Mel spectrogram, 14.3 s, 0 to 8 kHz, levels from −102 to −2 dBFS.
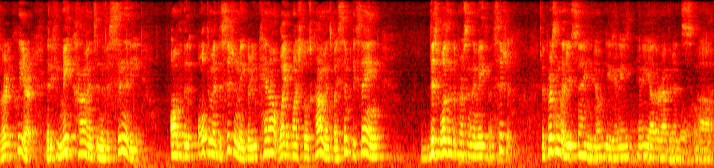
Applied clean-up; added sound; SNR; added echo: none; none; none; reverberation time 0.5 s.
